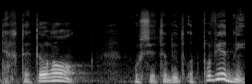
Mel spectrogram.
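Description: His voice has a dark, mellow tone and a somewhat breathy quality. The man talks at a moderate pace with lively intonation. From Israel. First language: not Czech (speaking Czech). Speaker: security expert. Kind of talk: interview. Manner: halting.

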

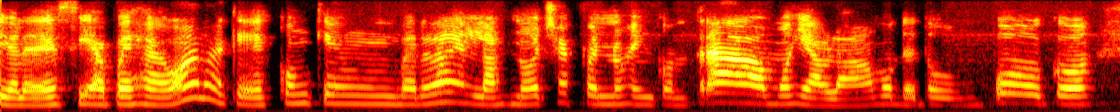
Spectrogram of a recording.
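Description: A woman with a plain, everyday voice, fairly high pitch and fairly even intonation, moderate pace with hardly any pauses, and big swings in loudness. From Puerto Rico. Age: 20s. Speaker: beauty pageant contestant. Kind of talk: interview.

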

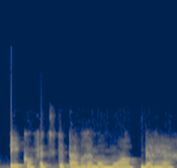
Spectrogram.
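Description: A woman speaks in a fairly high voice. Background noise is noticeable. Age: 20s. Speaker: saxophonist and music teacher. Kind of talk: casual interview. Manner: hesitant, many fillers.

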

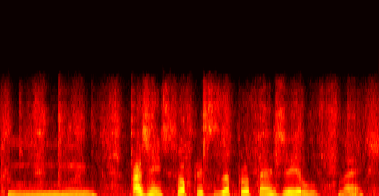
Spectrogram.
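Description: A woman's medium-pitched voice, fairly slow and fairly even in intonation, over noticeable background noise. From Olivença, Bahia, Brazil. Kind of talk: recorded testimony.

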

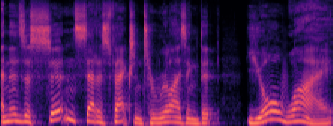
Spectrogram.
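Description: In an American accent, a man speaks at a fairly slow pace in an animated tone. The recording is very clean, with a silent background. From Australia. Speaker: podcast host and online course seller. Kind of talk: solo podcast monologue, motivational business talk. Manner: conversational, direct, animated.

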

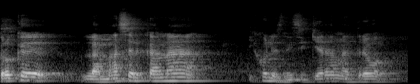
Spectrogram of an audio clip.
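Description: Echo from the room is audible. Background noise is noticeable too. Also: man. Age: 20s. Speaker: podcast co-host. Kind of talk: casual chat.

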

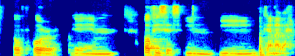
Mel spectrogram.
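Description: A man's medium-pitched voice with a Spanish accent and ordinary pitch variation. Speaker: HR consultant. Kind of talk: webinar presentation. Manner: halting, many fillers.

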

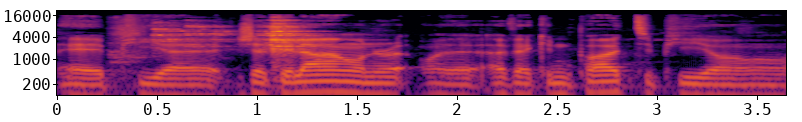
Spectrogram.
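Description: Here a man talks with an English accent. His intonation is monotone and flat. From rural Ireland. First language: English (speaking French). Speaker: brewer. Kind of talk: casual chat. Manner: halting.

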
